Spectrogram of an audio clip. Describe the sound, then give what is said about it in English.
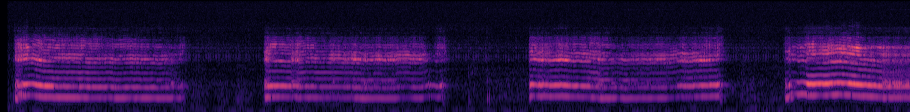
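A caged dog wearing a cone on its head cries in four long, loud, high-pitched wails, each lasting about two seconds with brief silent gaps between, the tone wavering slightly with no voices present. “What's the dog doing? It's just sitting there crying.”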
